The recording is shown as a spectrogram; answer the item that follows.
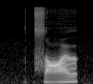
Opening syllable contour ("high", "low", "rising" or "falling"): rising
